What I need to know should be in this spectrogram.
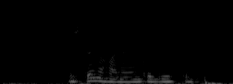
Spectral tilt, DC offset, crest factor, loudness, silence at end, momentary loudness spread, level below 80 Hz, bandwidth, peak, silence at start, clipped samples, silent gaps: -7.5 dB/octave; under 0.1%; 14 dB; -55 LUFS; 0 s; 9 LU; -70 dBFS; 15.5 kHz; -42 dBFS; 0 s; under 0.1%; none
